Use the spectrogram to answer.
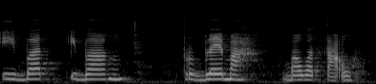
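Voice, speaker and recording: A woman speaks at a very slow pace with fairly even intonation. Her tone is bright and sharp. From Mindanao, Philippines (Subanen). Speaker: vlogger, domestic worker. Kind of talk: casual vlog talk to camera. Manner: halting.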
